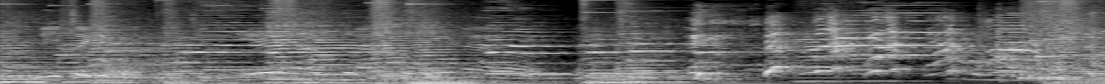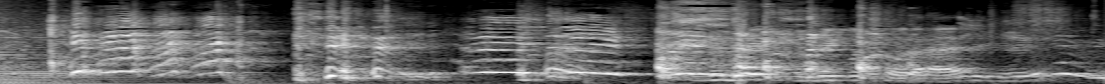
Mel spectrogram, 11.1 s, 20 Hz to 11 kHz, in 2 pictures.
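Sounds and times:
men laughing: 3.3s - 11.0s.

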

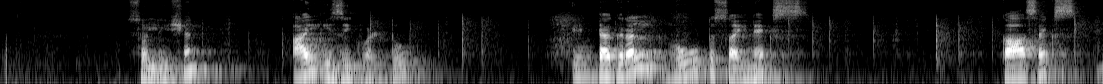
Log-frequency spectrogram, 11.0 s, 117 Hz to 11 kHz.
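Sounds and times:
chalk scratching on chalkboard: 2.0s - 11.0s.

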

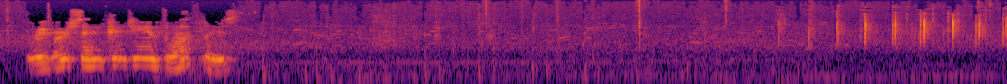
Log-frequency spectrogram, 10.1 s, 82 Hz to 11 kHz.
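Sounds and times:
pony hoofbeats cantering: 2.5s - 10.0s.

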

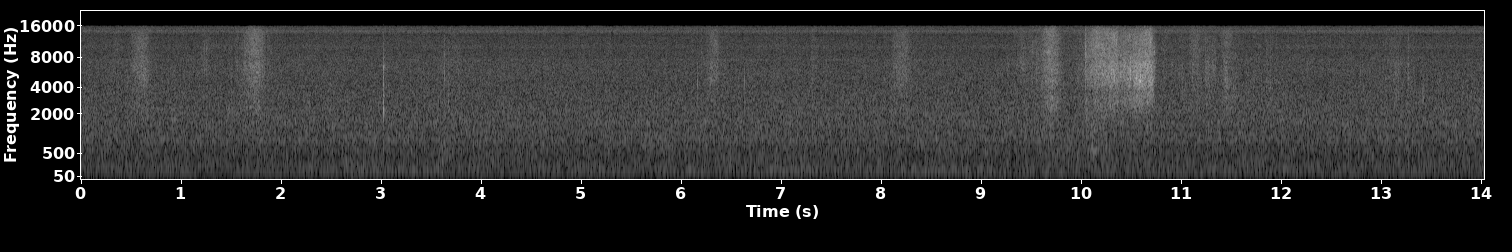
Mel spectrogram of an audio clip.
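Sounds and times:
paper rustling on table: 9.4s - 11.6s.

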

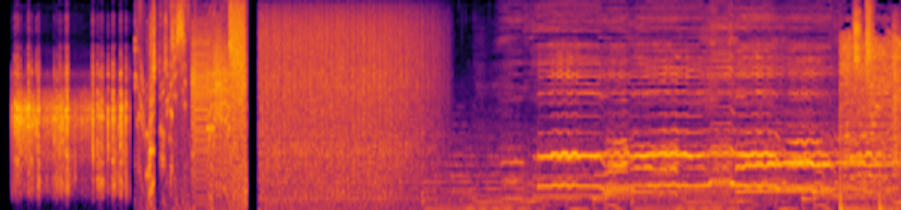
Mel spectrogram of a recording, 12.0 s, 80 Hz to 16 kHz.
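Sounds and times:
radio static crackling: 0.2s - 6.0s
radio tuning sweep: 1.8s - 6.0s.

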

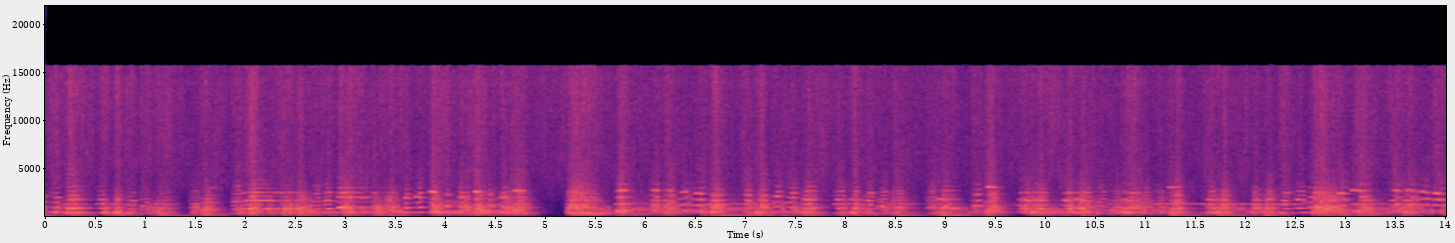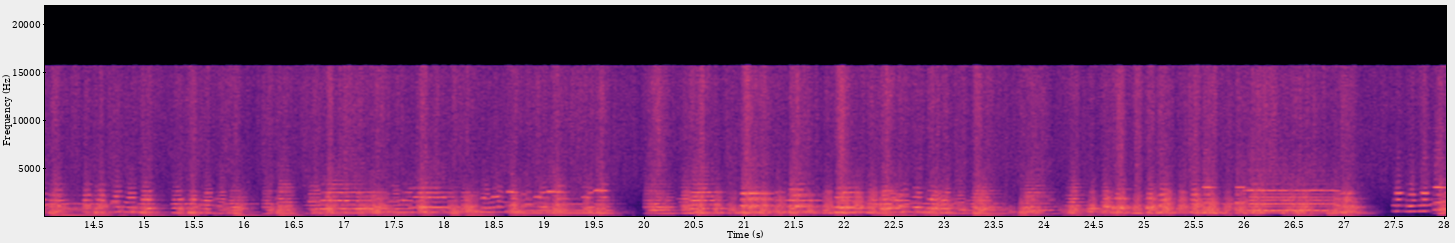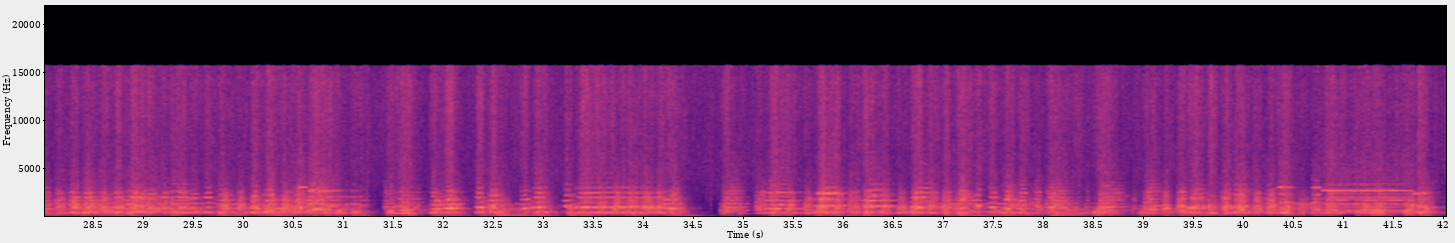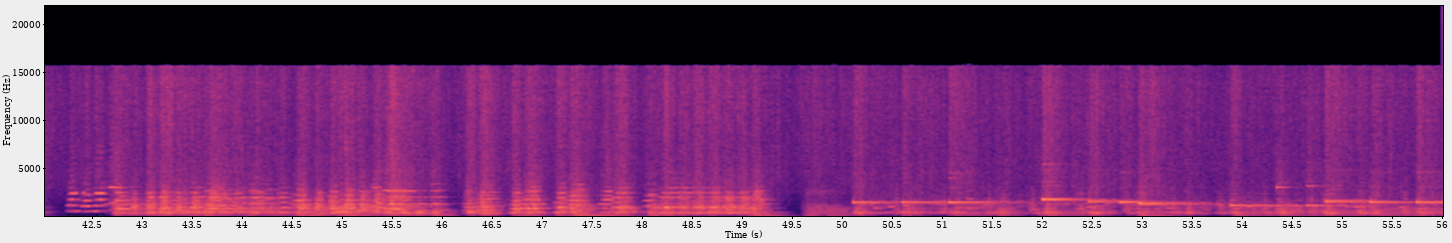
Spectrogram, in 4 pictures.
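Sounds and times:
brass band playing a march: 0.0s - 56.0s
faint record hiss: 0.0s - 56.0s.

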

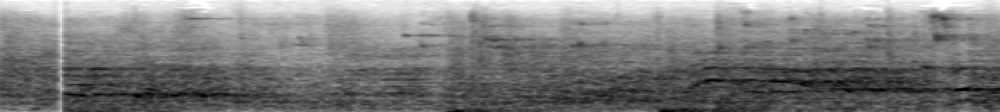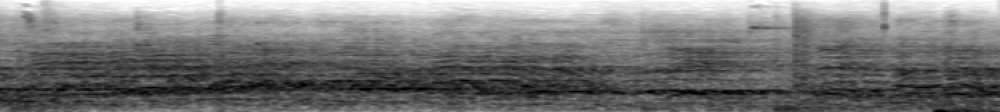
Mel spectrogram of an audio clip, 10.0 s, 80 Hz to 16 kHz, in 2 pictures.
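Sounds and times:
echoing din of voices: 0.0s - 10.0s.

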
